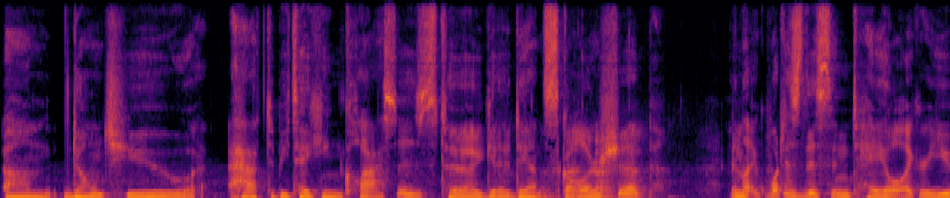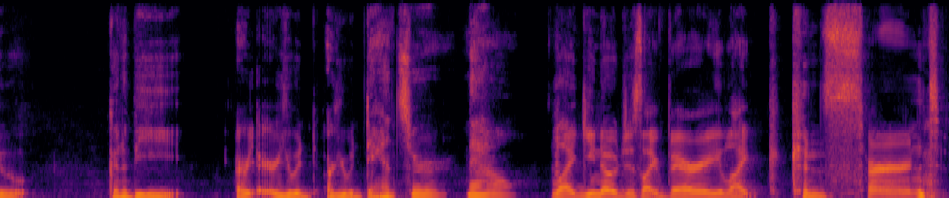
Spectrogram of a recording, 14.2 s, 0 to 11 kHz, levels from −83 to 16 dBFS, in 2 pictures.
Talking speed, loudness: 175 wpm, -19 LUFS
